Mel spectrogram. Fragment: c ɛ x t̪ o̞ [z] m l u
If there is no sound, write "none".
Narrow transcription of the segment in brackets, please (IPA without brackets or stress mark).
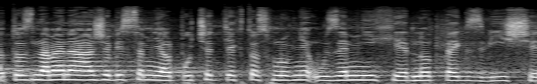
s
